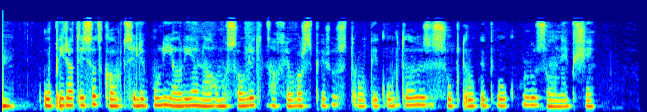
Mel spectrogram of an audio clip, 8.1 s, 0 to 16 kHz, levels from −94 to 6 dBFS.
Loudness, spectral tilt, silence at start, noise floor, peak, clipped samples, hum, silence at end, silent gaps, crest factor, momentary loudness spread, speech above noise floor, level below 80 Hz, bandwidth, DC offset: -20 LUFS; -5 dB/octave; 0.05 s; -68 dBFS; -2 dBFS; under 0.1%; none; 0.65 s; none; 18 dB; 10 LU; 48 dB; -66 dBFS; 8 kHz; under 0.1%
